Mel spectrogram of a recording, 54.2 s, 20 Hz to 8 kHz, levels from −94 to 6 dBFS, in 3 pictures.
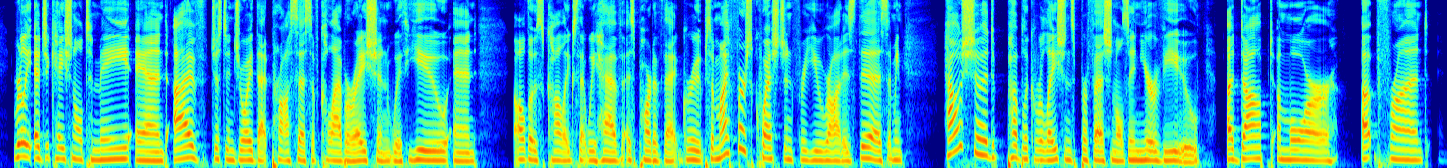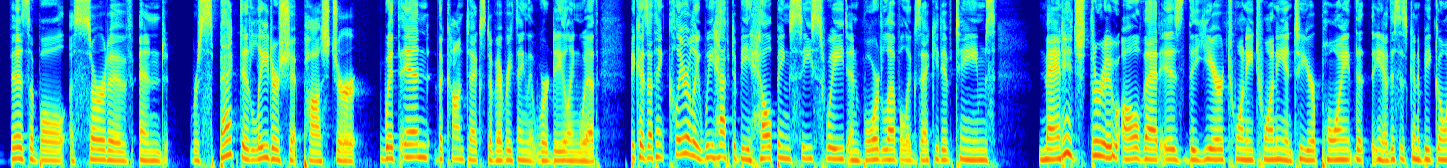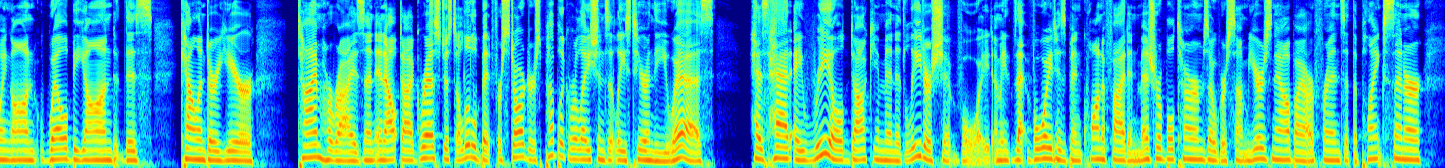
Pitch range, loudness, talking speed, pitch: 165-190 Hz, -19 LUFS, 170 wpm, 175 Hz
